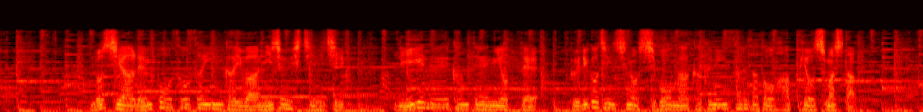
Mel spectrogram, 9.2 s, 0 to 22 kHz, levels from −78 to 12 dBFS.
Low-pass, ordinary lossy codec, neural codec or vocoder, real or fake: 7.2 kHz; none; vocoder, 24 kHz, 100 mel bands, Vocos; fake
